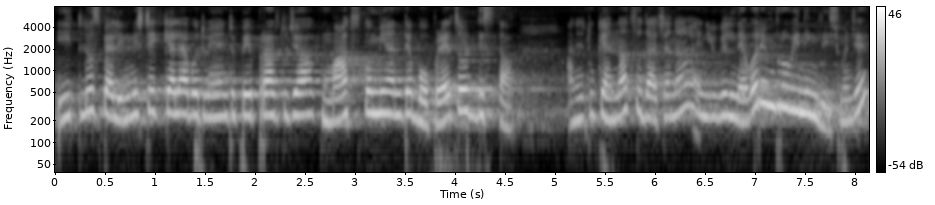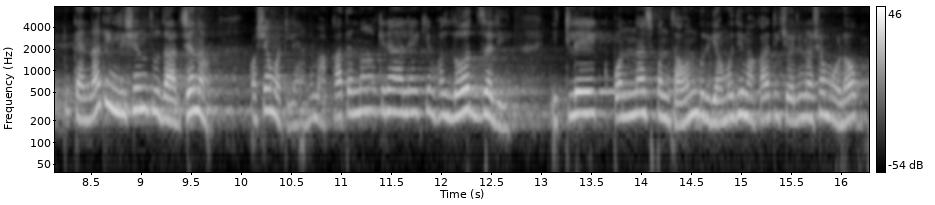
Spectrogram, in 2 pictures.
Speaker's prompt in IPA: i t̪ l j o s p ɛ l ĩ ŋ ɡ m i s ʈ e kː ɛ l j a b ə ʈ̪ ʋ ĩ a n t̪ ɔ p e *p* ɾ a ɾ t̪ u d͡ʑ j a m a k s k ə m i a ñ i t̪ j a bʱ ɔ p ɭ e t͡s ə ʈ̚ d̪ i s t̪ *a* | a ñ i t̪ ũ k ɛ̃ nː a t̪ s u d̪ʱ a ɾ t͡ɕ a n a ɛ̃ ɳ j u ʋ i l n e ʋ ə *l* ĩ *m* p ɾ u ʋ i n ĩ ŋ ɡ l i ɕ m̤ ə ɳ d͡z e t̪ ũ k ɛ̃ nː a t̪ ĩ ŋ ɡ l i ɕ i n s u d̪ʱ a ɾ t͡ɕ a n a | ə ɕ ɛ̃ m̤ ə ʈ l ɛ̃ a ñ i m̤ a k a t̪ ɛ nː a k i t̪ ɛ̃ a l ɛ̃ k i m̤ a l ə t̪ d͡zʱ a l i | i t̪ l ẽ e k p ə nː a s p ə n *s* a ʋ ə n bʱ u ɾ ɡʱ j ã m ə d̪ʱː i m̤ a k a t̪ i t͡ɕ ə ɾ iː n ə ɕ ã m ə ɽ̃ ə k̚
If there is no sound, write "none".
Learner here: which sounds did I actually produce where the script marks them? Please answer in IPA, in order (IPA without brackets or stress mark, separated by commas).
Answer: p, a, ɾ, m, t͡s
